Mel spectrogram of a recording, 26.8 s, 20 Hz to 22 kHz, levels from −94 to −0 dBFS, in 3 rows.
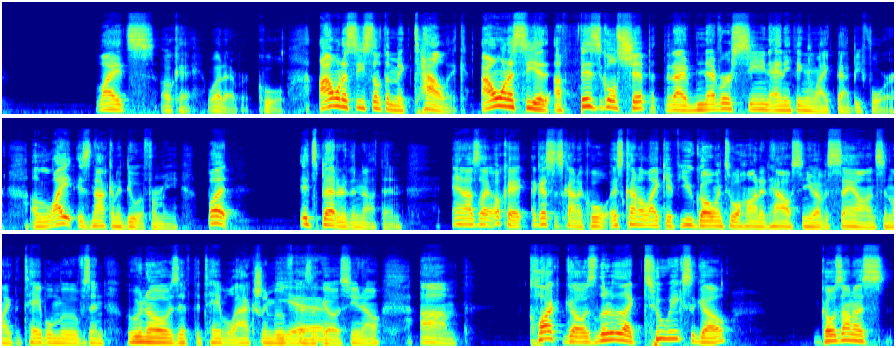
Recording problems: none

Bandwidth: 15 kHz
